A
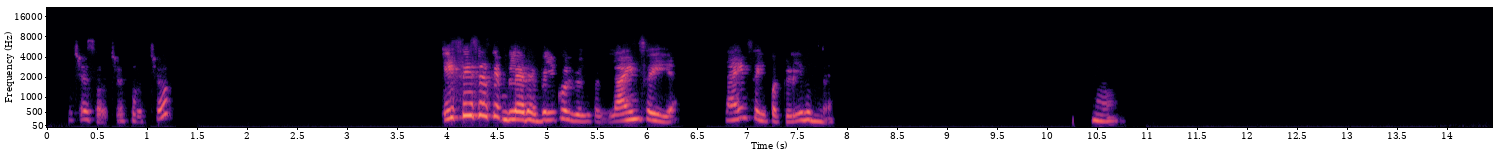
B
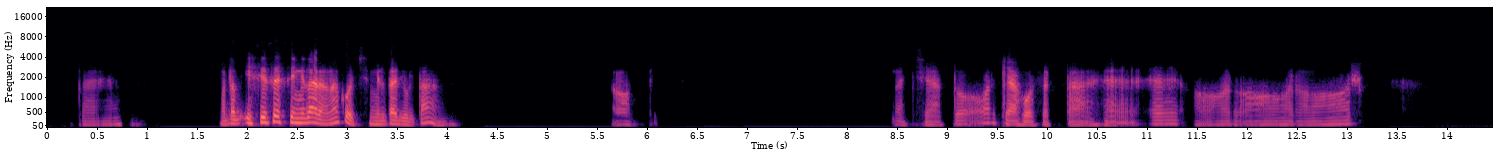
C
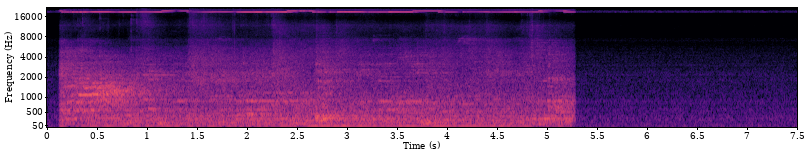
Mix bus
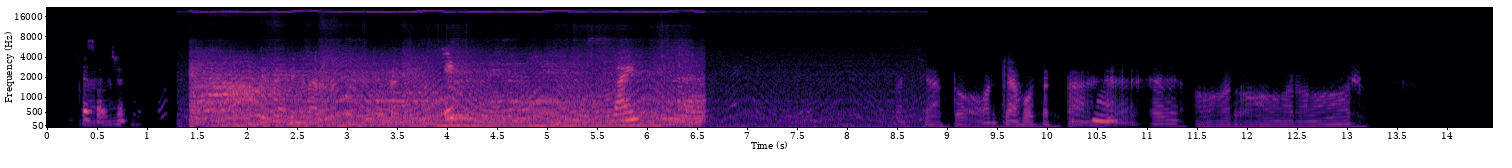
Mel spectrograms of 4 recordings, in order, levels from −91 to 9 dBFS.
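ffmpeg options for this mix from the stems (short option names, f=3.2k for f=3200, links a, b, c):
-filter_complex "[0:a]acompressor=mode=upward:threshold=-40dB:ratio=2.5,volume=-3dB[a];[1:a]aexciter=amount=3.4:drive=7.5:freq=3.2k,volume=-14dB,asplit=2[b][c];[2:a]acrossover=split=3600[d][e];[e]acompressor=threshold=-47dB:ratio=4:attack=1:release=60[f];[d][f]amix=inputs=2:normalize=0,asoftclip=type=tanh:threshold=-18dB,adelay=1300,volume=-0.5dB[g];[c]apad=whole_len=637567[h];[a][h]sidechaingate=range=-32dB:threshold=-59dB:ratio=16:detection=peak[i];[i][b][g]amix=inputs=3:normalize=0,flanger=delay=2:depth=3.8:regen=39:speed=1:shape=sinusoidal"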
